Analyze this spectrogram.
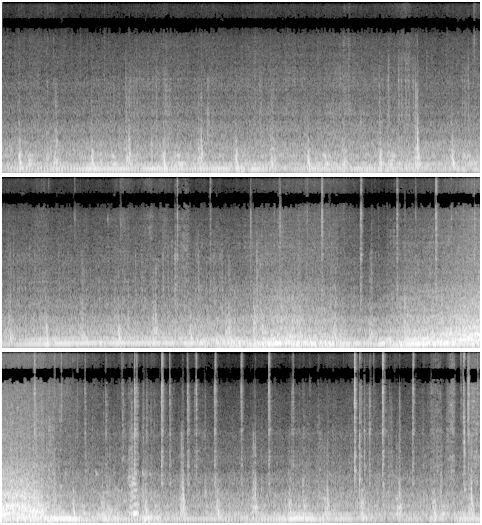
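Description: Ford Bronco crawling over rocks in four-wheel-drive low with its lockers engaged, heard from inside the cab: the engine runs with a low, steady rumble that builds to its loudest about two-thirds of the way through, with scattered clicks and knocks throughout.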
